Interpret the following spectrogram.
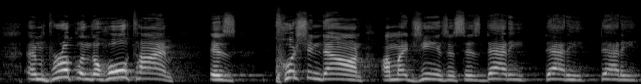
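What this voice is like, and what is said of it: Usual voice. Nothing is said of it.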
